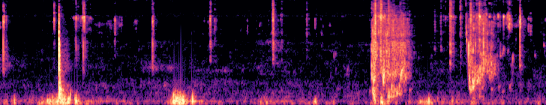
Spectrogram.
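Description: A hooked fish splashing at the water's surface twice, about five and six seconds in, each splash lasting about half a second. Before that, a few scattered knocks and clicks.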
